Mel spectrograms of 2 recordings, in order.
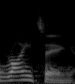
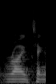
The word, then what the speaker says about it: writing: you don't pronounce Well, writing. Riding. How do you even mix that up? Riding. Oh, I guess yeah, how Americans would say it, they just don't pronounce the T in writing.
